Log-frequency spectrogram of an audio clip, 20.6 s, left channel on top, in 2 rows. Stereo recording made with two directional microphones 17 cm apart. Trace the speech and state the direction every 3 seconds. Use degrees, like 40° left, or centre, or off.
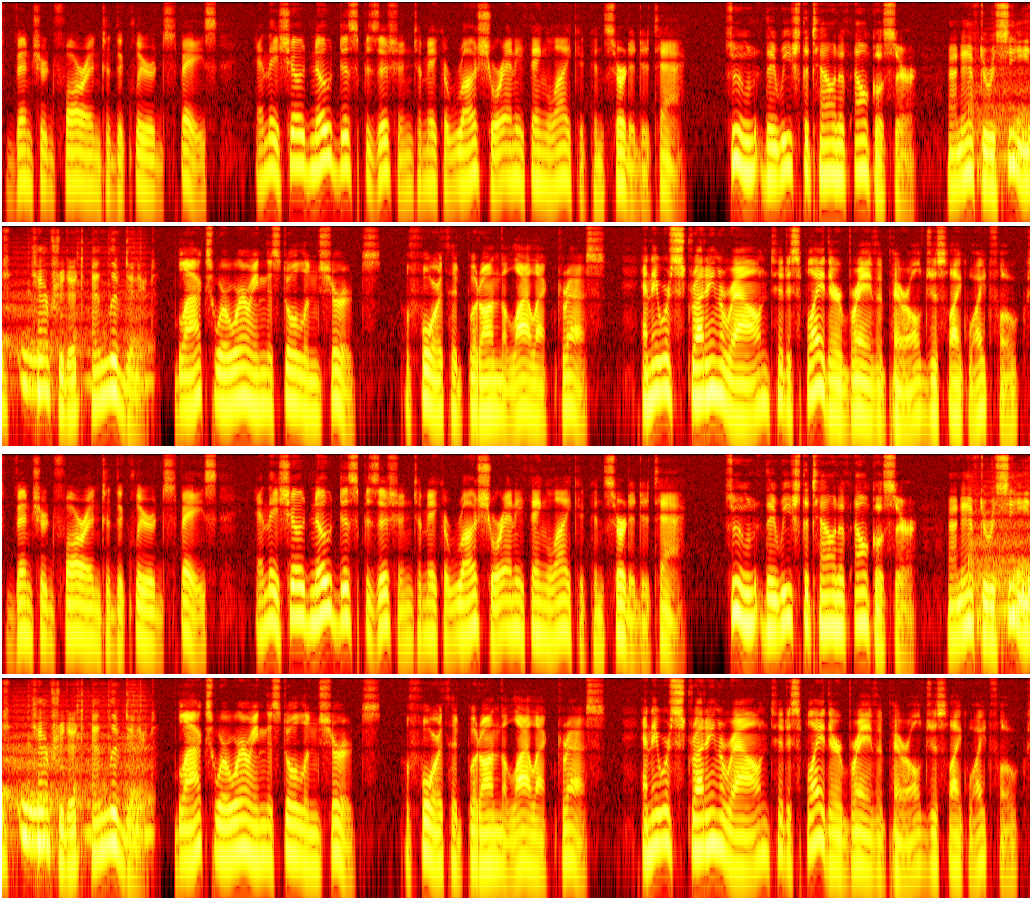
20° right, 20° right, 10° right, 10° right, centre, 10° left, 20° left.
